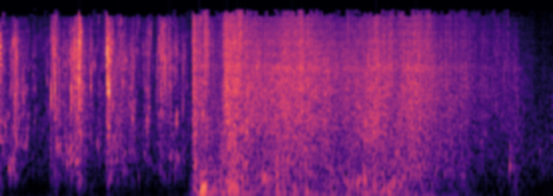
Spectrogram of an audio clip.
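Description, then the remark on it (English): An elephant, Ku, splashes water on her back with her trunk in a river: a few quick splashes, then a sustained rush of water pouring and spattering for several seconds, with no talking. “She makes a loud noise and splashes water on her back with her trunk.”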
